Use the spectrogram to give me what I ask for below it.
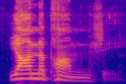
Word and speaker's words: Ian Nepomniachtchi: Knee, like your knee. Palm, like your palm.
